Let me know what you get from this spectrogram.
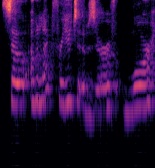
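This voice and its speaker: A woman with a non-native accent, high-pitched with a dark, mellow tone, lively intonation, and a moderate pace. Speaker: career coach. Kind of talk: talking-head advice video. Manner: hesitant with fillers.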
